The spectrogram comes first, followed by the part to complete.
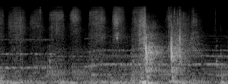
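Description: A large kitchen knife sawing through the tough rind at the end of a whole pineapple on a wooden cutting board, in several cutting strokes. The loudest two come about a second and a half in, as the end slice is cut free.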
